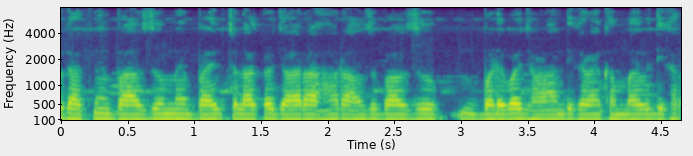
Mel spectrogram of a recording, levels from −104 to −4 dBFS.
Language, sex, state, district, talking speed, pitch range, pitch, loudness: Hindi, male, Punjab, Kapurthala, 295 wpm, 120-125 Hz, 125 Hz, -16 LUFS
